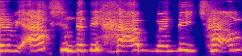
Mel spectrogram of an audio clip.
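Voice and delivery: words pushed out through tears, crying. Speaker moved by people's reaction to a new office opening, crying while talking. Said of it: "I'm crying".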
